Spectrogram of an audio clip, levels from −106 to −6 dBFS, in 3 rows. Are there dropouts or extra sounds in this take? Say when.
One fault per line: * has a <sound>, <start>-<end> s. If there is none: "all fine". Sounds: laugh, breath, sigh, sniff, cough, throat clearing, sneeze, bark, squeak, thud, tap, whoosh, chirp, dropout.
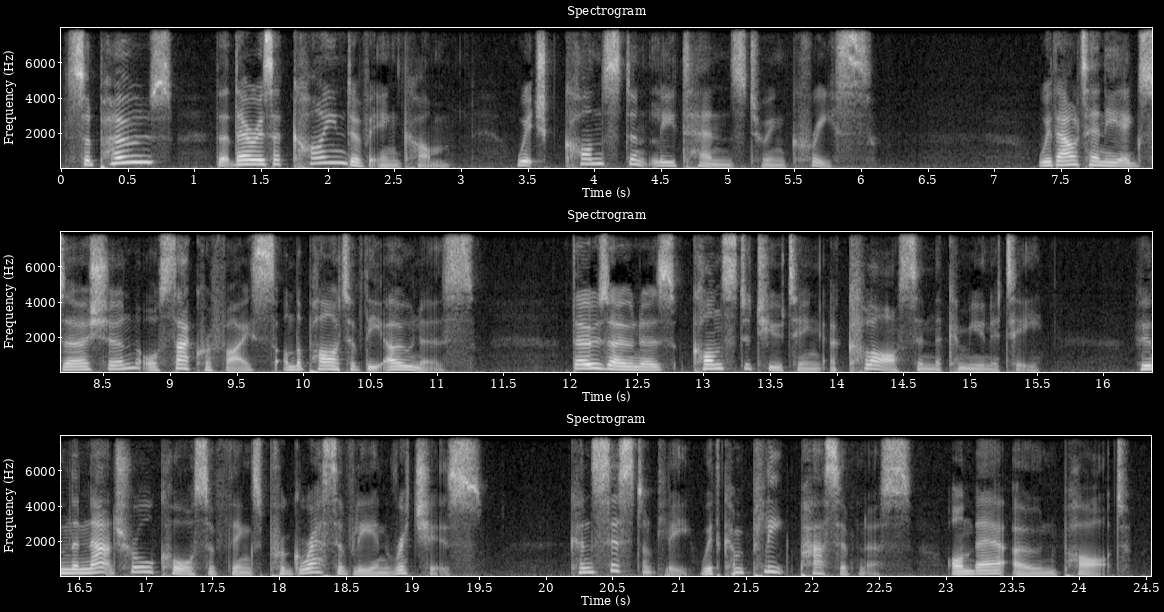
all fine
